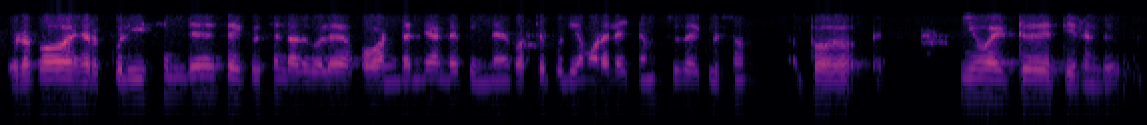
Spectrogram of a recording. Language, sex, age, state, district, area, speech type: Malayalam, male, 18-30, Kerala, Palakkad, rural, conversation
